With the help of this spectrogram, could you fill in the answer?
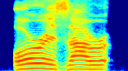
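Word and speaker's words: Arozarena: I can't pronounce his last name. I never can pronounce his last name. Randy Orizarena. – Not yet. There you go.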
